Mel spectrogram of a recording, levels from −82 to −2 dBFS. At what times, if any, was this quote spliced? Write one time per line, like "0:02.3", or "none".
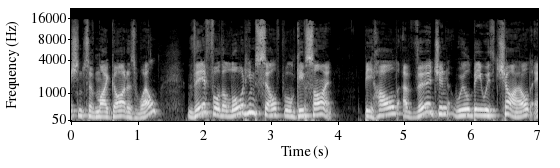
0:03.5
